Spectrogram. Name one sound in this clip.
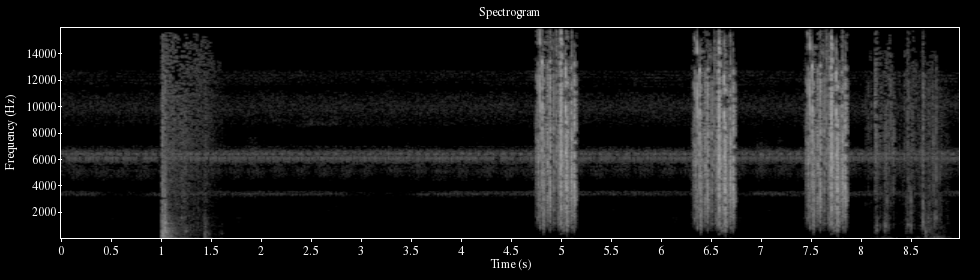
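Short menu clicks and blips sound now and then.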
